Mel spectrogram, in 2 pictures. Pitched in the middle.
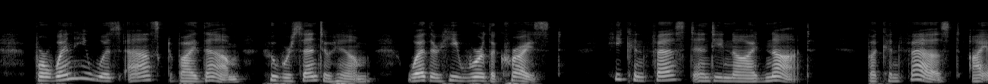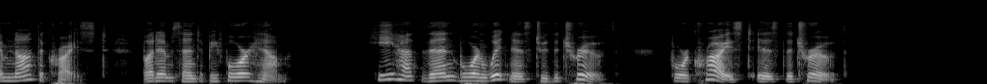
Yes: medium, 165 Hz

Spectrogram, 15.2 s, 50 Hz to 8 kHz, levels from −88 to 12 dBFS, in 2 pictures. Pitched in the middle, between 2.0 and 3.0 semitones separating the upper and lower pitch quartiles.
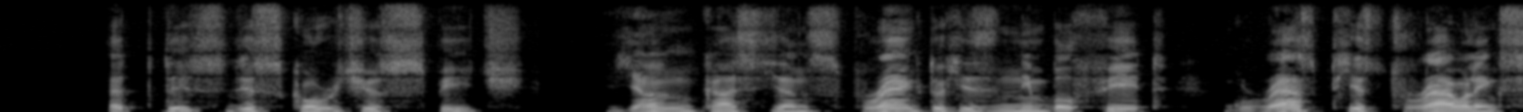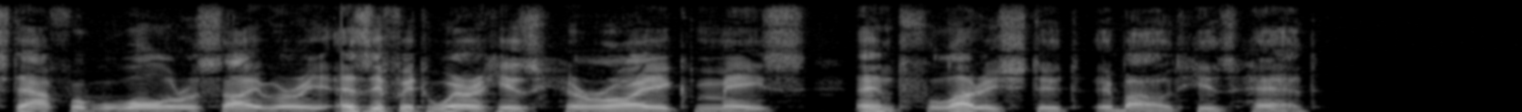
No: medium, 145 Hz; average, 4.4 semitones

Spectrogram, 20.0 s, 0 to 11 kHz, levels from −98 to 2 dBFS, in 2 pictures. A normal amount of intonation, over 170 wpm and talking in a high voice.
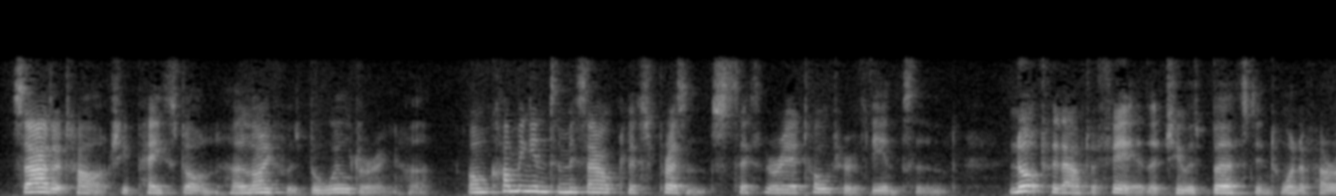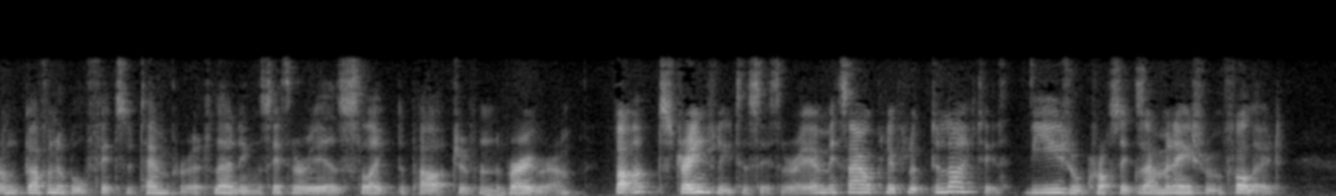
Yes: average, 3.2 semitones; average, 180 wpm; high, 195 Hz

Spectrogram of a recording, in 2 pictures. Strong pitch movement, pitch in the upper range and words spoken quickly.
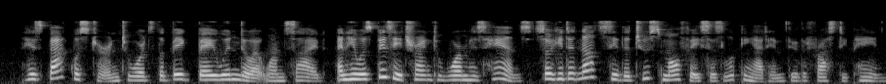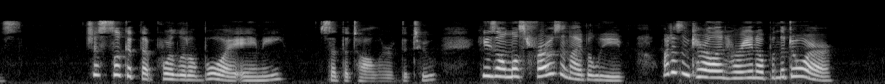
Yes: wide, 7.4 semitones; high, 220 Hz; fast, 220 wpm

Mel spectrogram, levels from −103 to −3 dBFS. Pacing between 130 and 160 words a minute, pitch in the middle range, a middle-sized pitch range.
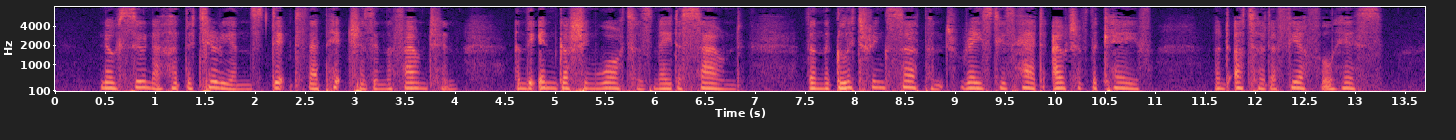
No: average, 155 wpm; medium, 180 Hz; narrow, 2.2 semitones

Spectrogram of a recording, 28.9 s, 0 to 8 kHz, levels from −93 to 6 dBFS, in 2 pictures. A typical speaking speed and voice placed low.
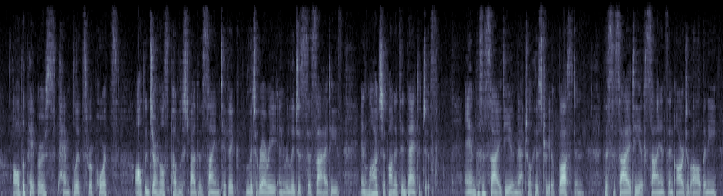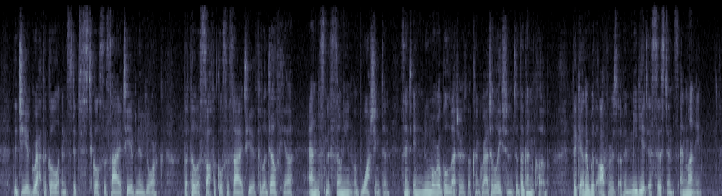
Yes: average, 145 wpm; low, 115 Hz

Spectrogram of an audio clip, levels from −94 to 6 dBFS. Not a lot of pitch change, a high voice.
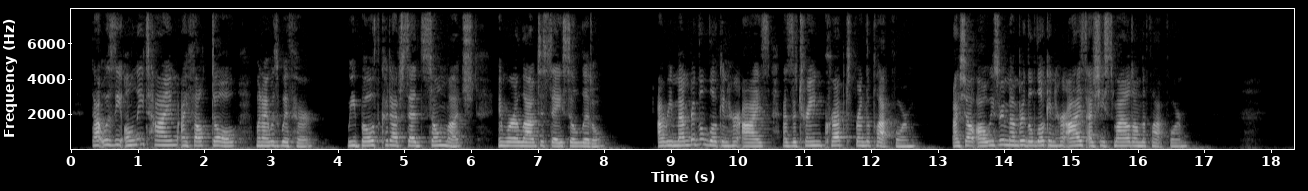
Yes: narrow, 2.3 semitones; high, 220 Hz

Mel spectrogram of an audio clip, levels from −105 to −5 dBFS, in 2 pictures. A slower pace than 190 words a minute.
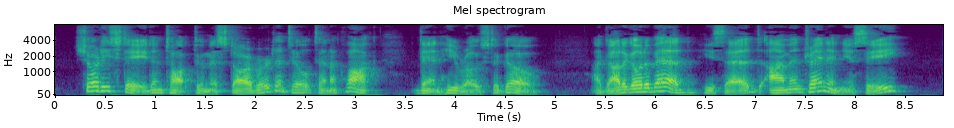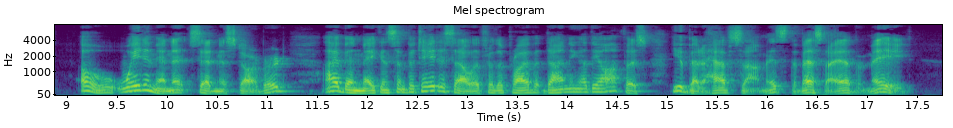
No: average, 195 wpm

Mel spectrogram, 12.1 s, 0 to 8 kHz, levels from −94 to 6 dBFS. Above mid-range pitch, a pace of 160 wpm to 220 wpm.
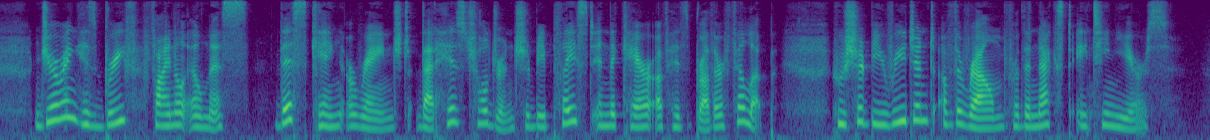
Yes: high, 210 Hz; average, 165 wpm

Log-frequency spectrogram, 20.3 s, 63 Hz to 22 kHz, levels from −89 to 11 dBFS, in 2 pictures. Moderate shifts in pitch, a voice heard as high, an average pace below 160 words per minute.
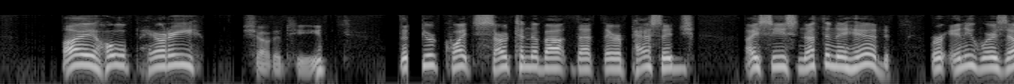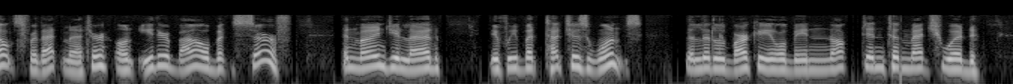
Yes: average, 3.2 semitones; high, 195 Hz; slow, 135 wpm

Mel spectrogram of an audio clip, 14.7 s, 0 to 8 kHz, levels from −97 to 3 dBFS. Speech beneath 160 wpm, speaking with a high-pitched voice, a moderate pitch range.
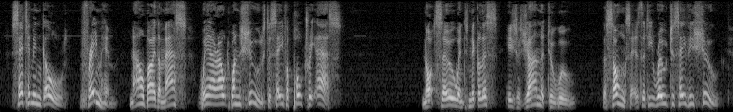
Yes: average, 150 wpm; high, 210 Hz; average, 4.0 semitones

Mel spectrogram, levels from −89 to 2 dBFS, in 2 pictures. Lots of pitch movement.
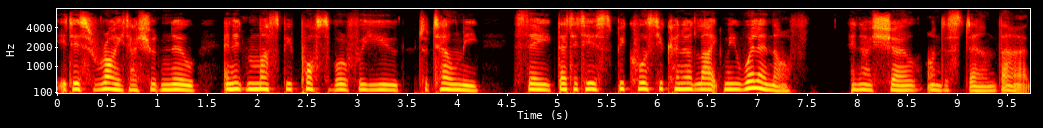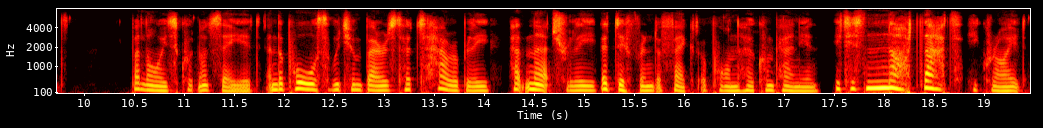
No: average, 4.0 semitones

